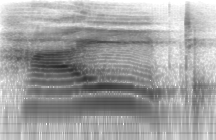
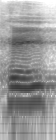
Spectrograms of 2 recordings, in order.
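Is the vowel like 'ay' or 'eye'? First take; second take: eye; ay. First: The vowel sounds like 'eye'. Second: The vowel sounds like 'ay'. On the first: The speaker calls it right. "ഹൈറ്റ് എന്നാണ് വായിക്കുക" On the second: The speaker calls it wrong. "ഹെയ്റ്റ് എന്ന് വായിക്കില്ല"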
